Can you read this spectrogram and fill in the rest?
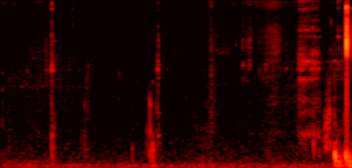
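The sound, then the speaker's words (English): Someone sips an iced coffee: a few faint clicks and light ticks break the quiet, then a short, louder slurping gulp lands right at the end. No one speaks. “Let me take a sip of my iced coffee.”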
